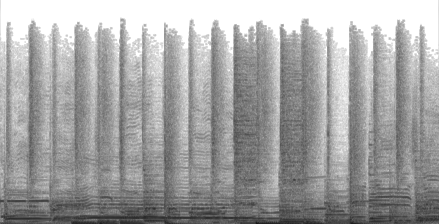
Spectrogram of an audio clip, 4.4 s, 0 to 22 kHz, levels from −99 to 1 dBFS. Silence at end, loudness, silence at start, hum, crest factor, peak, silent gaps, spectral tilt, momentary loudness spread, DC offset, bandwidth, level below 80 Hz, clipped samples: 0 s; -18 LUFS; 0 s; none; 16 dB; -2 dBFS; none; -5 dB/octave; 4 LU; under 0.1%; over 20 kHz; -26 dBFS; under 0.1%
